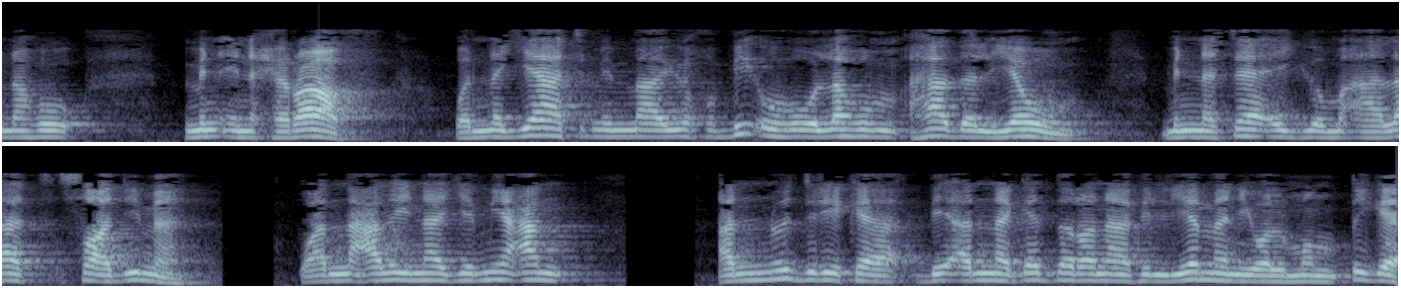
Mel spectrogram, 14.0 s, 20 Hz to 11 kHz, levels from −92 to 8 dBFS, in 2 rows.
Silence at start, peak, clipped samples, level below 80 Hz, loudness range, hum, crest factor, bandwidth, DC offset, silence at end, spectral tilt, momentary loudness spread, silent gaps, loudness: 0 s; 0 dBFS; under 0.1%; -62 dBFS; 2 LU; none; 20 dB; 5.8 kHz; under 0.1%; 0 s; -10 dB/octave; 7 LU; 8.12-8.35 s, 10.13-10.45 s; -21 LUFS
